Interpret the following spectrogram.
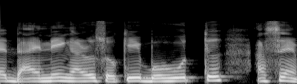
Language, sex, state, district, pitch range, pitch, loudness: Assamese, male, Assam, Sonitpur, 145-160 Hz, 150 Hz, -11 LUFS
